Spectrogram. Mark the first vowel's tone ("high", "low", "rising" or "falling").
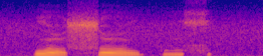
falling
